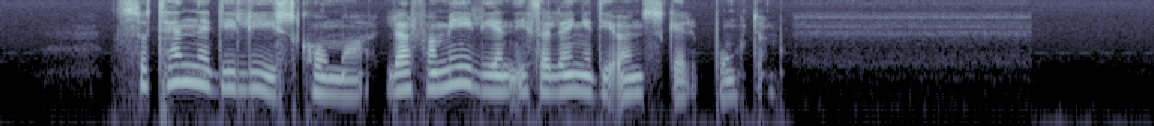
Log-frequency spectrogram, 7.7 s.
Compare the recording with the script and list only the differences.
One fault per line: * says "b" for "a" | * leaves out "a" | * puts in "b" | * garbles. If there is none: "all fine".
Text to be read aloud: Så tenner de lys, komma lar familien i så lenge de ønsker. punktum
all fine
